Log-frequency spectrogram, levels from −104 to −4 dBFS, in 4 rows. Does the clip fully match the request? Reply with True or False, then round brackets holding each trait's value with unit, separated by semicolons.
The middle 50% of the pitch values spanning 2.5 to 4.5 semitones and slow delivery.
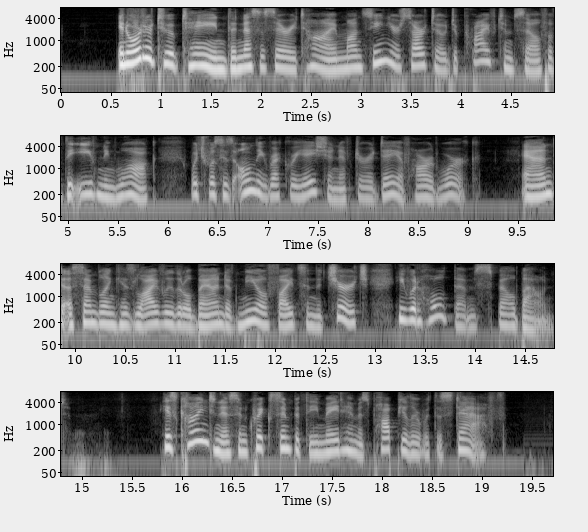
False (4.2 semitones; 165 wpm)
